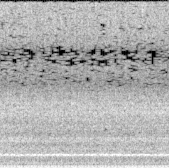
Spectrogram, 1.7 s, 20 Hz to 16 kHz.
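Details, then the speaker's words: 2007 Honda Hornet 600 four-cylinder during carburetor synchronization: low lumpy idle with uneven pulse and faint off-beat stumble; leak was heard, then a cut vacuum hose found affecting cylinder 1; rough idle from vacuum leak. "porque aí eu só consegui encontrar porque na realidade eu escutei o barulho né Aí quando eu fui olhar aqui a mangueira cortada"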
